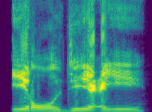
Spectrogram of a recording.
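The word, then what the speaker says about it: ارجعي: Irji'i ya irji'i bukan irji'i tetapi irji'i tebal. Irji'i, irji'i, ir.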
